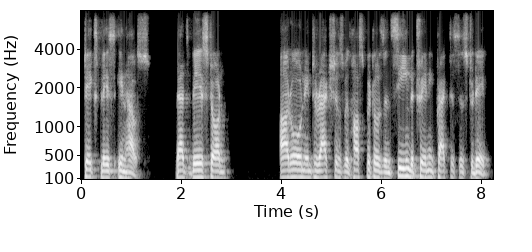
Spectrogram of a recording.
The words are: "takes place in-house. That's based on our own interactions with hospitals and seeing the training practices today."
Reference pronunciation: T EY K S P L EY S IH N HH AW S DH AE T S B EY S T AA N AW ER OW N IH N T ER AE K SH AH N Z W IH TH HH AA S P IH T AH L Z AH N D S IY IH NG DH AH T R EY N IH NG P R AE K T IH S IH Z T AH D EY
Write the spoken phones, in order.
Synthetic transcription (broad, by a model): T EY K S P L EY S IH N HH AW S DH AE T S B EY S T AA N AW ER OW N IH N T ER AE K SH AH N Z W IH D HH AA S P IH T AH L Z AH N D S IY IH NG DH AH T R EY N IH NG P R AE K T IH S IH Z T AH D EY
